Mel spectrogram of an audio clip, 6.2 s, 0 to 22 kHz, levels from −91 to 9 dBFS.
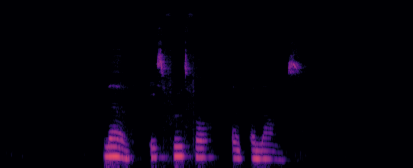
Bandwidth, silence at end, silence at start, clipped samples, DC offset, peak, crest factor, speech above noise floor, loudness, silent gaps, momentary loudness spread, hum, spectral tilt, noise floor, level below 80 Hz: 8.8 kHz; 1.7 s; 1.55 s; under 0.1%; under 0.1%; -26 dBFS; 20 dB; over 48 dB; -44 LUFS; none; 14 LU; none; -6.5 dB/octave; under -90 dBFS; -80 dBFS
